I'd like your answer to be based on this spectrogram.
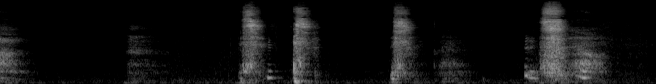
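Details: A woman's first time trying chhinkni sneeze snuff produces rapid sneezing with gasping and false starts: a quick run of four sharp, explosive sneezes, some preceded by a soft breath in.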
